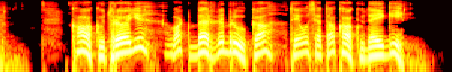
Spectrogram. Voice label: kakutrøg, Numedalsmål

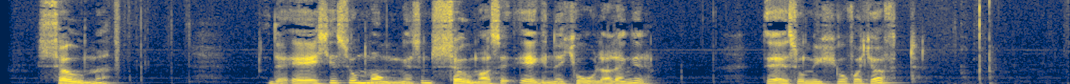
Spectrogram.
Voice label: saume, Numedalsmål

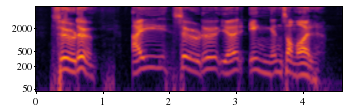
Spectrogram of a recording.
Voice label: suLu, Numedalsmål

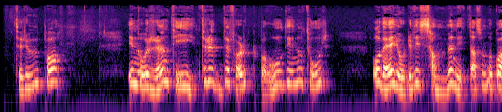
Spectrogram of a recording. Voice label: tru på, Numedalsmål

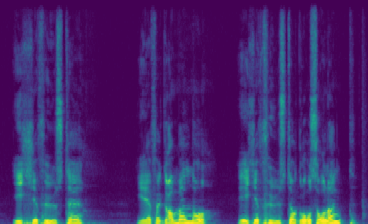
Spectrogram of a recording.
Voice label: ikkje fus te, Numedalsmål

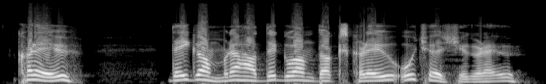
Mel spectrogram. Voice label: "kLæu", Numedalsmål; Dei gamLe hadde gvandagskLæu o kjørkjekLæu.

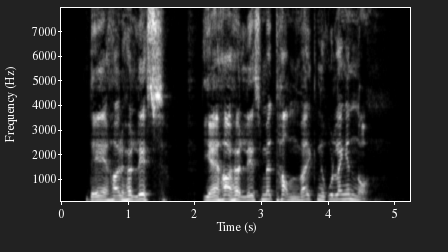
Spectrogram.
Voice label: "de har hollis", Numedalsmål; Je har høllis me tannværk nolengen nå

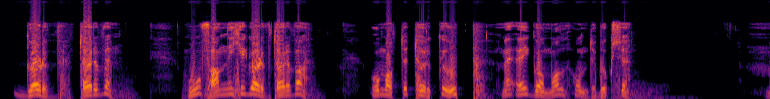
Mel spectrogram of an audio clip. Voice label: goLvtorve, Numedalsmål; gøLvtørve

